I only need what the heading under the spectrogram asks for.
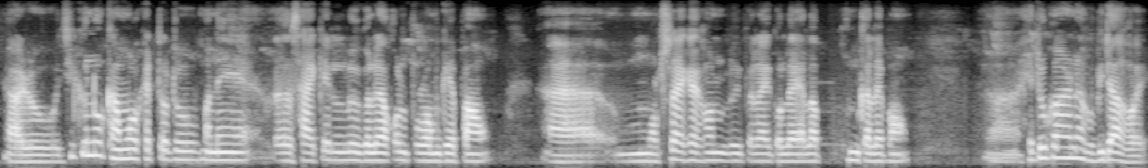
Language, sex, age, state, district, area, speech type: Assamese, male, 45-60, Assam, Golaghat, rural, spontaneous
